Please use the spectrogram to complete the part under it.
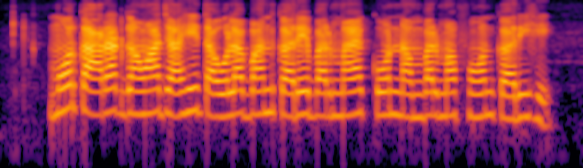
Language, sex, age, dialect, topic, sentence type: Chhattisgarhi, female, 18-24, Eastern, banking, question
